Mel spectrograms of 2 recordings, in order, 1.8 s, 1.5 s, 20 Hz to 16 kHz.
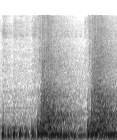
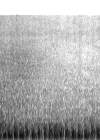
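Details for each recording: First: Yamaha Mio SOHC 4-valve scooter with modified exhaust and longer silencer, idling then blipped: lumpy idle broken by four loud raspy exhaust barks; exhaust still too loud. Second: Yamaha Mio SOHC 4-valve scooter with longer silencer, oil cooler and hoses relocated: even, regular thumping at about ten beats a second, smooth and steady with no misses; normal running.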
